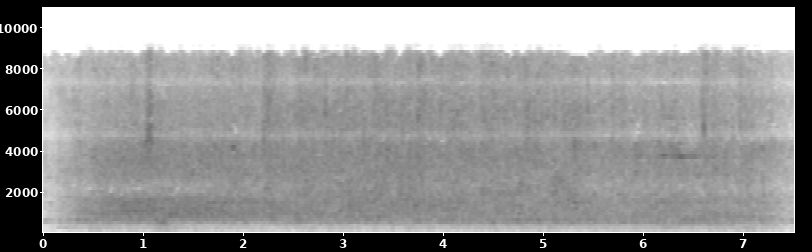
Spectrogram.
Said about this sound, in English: You're not supposed to applaud, but sometimes professors do need to be put in their places.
